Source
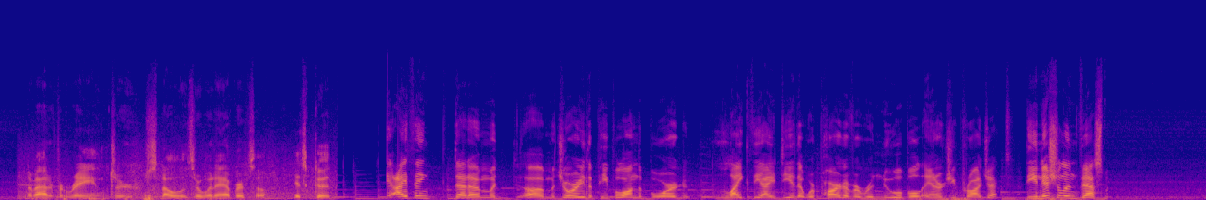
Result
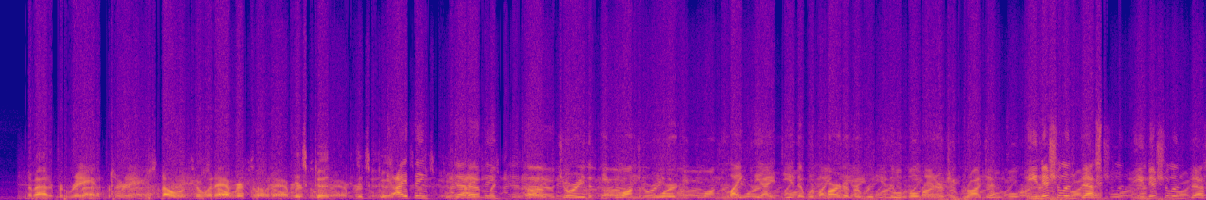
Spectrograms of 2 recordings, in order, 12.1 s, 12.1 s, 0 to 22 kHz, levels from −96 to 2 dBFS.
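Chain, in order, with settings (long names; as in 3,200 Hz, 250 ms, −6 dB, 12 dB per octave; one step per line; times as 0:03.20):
0:00.83–0:02.78: loudspeaker in its box 310–3,200 Hz, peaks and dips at 370 Hz −9 dB, 720 Hz +7 dB, 1,000 Hz +7 dB, 1,700 Hz +6 dB, 2,500 Hz −3 dB
feedback echo with a high-pass in the loop 536 ms, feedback 66%, high-pass 760 Hz, level −12 dB
in parallel at −8 dB: bit reduction 6 bits
on the sum: delay with pitch and tempo change per echo 449 ms, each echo −1 semitone, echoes 3, each echo −6 dB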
